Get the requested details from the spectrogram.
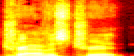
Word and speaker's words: Travis Tritt: Did I say that right? Is it Travis Tritt? – Oh yeah, mixed with like a 40-year-old lesbian mom with a Fu Manchu lightning mustache.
